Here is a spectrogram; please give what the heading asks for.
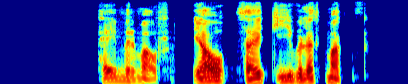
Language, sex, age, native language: Icelandic, male, 50-59, Icelandic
